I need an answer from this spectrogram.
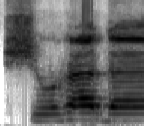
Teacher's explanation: वक्त की हालत में हमजा को छोड़ देंगे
